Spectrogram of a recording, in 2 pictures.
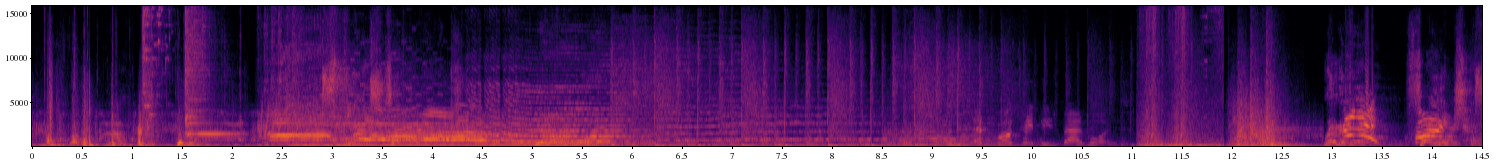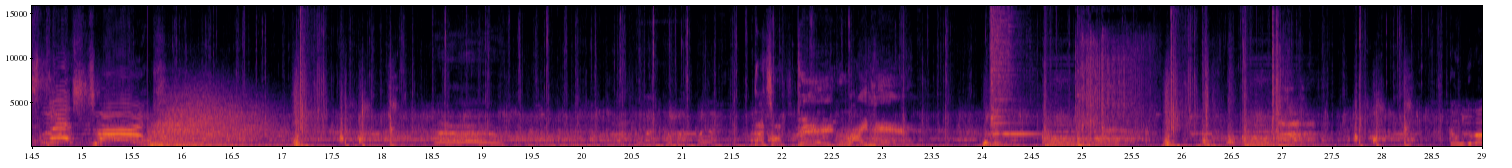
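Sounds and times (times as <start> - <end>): background music: 0.0 - 11.9, 21.6 - 29.0
loud explosion-like blasts: 15.6 - 18.8.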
